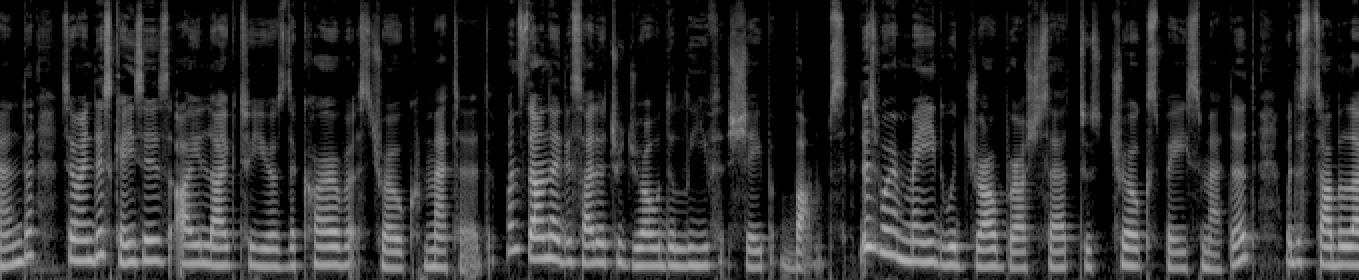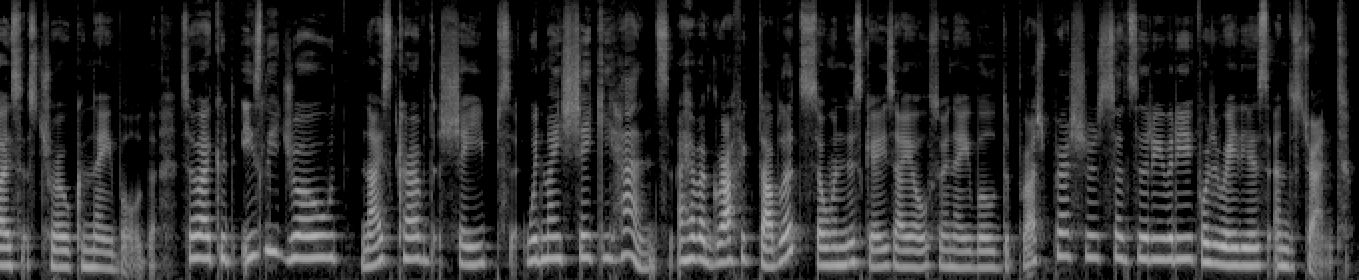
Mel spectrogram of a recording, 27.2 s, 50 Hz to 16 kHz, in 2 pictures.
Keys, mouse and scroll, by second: 0.5 ctrl+right click, 1.0 ctrl+click, 4.0-5.9 middle drag, 5.1 click, 6.3-6.8 middle drag, 8.0 click, 9.1-10.5 middle drag, 13.7 click, 14.8 click, 16.4 middle click, 18.7-22.7 drag.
